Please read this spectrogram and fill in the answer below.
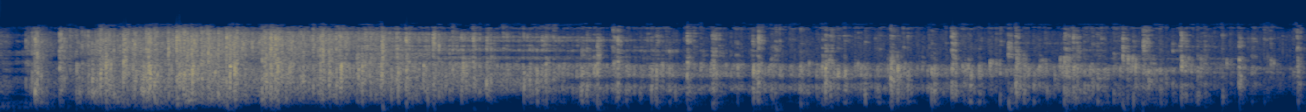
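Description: Audience clapping and applauding. It starts suddenly, is loudest for the first couple of seconds, then gradually thins out.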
